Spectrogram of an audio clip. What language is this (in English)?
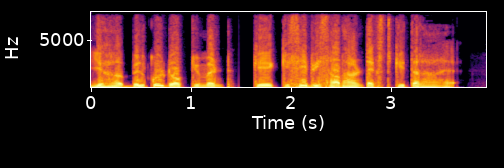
Hindi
